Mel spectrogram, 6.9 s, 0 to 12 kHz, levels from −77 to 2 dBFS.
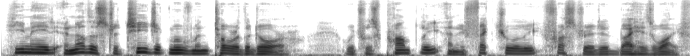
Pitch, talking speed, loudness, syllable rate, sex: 115 Hz, 150 wpm, -18 LUFS, 4.8 syllables/s, male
